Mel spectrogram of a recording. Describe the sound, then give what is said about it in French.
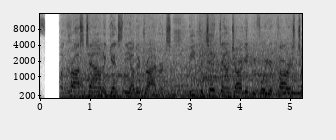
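Gameplay sounds from the racing video game Burnout Paradise, with cars driving over a steady bed of music, engines droning continuously and loudly after a brief silent start, filling the whole stretch. “Alors là, c'est un, extrait de, gameplay. Donc vous allez avoir de la musique, des voitures qui roulent et, du, du vroom vroom.”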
